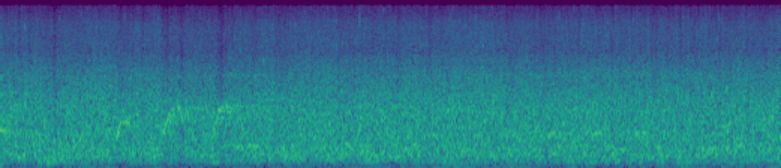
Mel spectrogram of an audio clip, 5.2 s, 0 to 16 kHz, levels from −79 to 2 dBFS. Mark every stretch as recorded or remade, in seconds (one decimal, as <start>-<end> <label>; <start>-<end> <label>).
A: 0.0-5.2 recorded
